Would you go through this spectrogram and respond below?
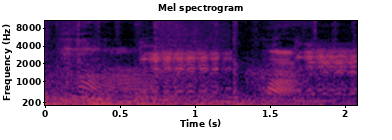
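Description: Sheep bleating on a Minecraft sheep farm in a video game, wavering cries over a layer of background voice, moderately close.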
